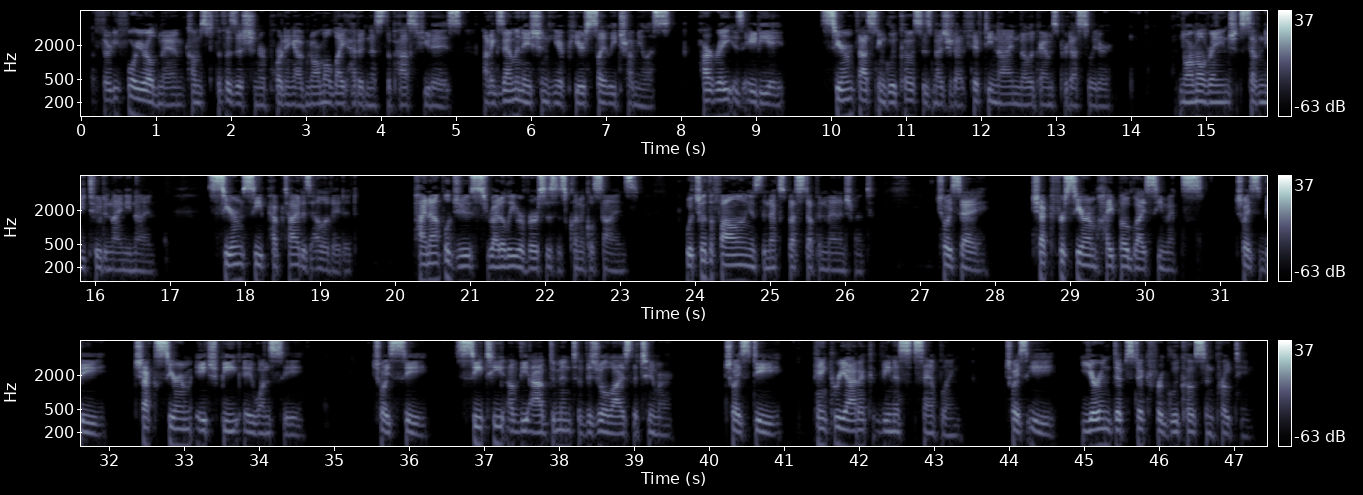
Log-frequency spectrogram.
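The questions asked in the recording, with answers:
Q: Which of the following is the next best step in management?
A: A: Check for serum hypoglycemics.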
